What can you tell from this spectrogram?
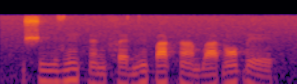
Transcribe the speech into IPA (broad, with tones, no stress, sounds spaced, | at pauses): ʃ iː˧ z ĩ˦˨ k ɛ̃˨ n f ɛ˨ d ĩ˦˨ p a˧ k ã˨ b a˨ ɗ ɔ̃˦ ɓ e˨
